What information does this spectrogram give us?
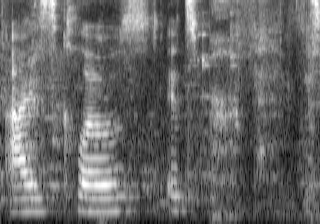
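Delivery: slow, hushed admiring verdict, fading to a whisper; doctor's slow praise. Retold or imitated. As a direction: savor each word like a proud doctor. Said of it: "she says this to me".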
